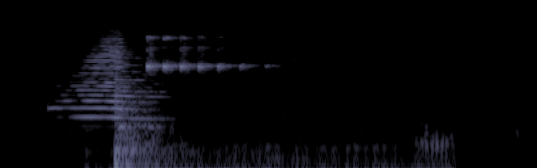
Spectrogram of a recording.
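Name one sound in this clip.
A game's deep, ominous reveal sound swells and then fades.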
